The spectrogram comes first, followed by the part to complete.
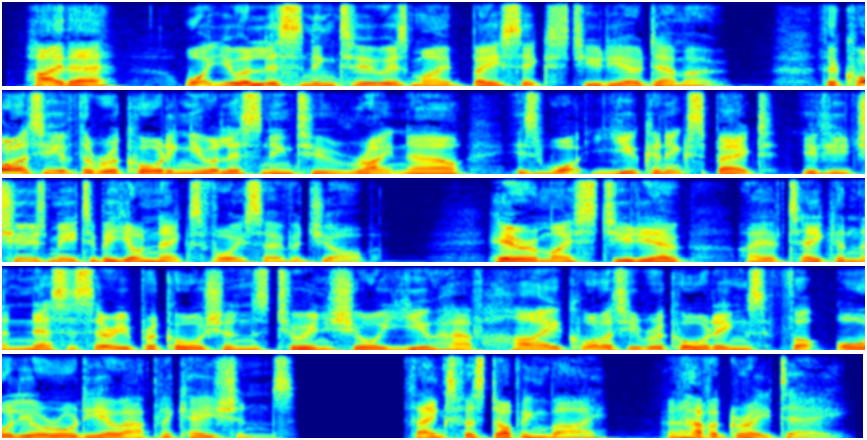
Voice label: english UK male

